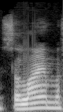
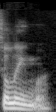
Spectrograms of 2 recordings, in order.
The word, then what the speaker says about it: Selma: Well, they run into to Gabriel's head henchwoman, Selma, I think it's how you say her name. Salma. Selma. Selma. It's Selma.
